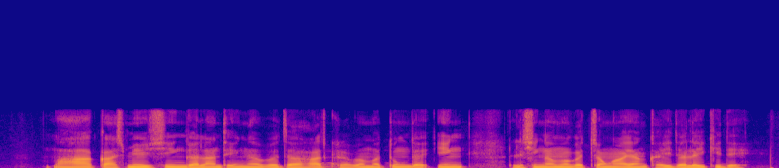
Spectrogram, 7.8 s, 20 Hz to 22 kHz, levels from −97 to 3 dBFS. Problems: none marked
